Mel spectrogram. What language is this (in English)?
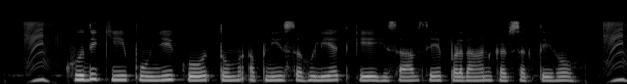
Hindi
